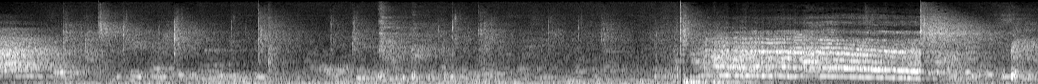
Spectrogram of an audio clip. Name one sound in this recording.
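Bamboo swords clack sharply against armour.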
